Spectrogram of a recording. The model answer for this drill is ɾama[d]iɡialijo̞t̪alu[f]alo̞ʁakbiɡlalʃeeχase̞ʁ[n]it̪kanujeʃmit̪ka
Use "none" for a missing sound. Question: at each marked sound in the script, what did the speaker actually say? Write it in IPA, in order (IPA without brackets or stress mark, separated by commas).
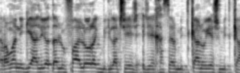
n, f, m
